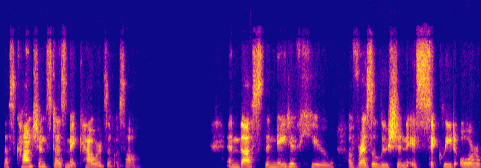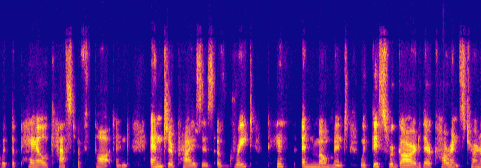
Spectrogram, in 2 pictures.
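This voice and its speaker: Casting: brooding young Shakespearean prince played by a woman, slow and deliberate, stage soliloquy with weighty pauses. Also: mid-range voice, steady tone, fairly bright tone, close to an everyday voice. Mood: grave, resigned. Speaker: actor performing a monologue.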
